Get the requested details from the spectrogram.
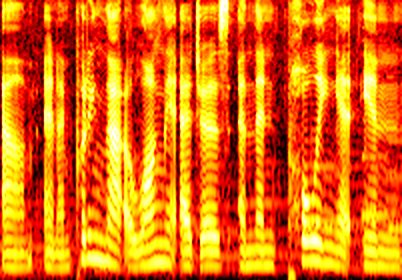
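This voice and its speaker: Music plays in the background as a woman with a very deep, low pitch speaks in a calm tone at a fairly slow pace, with ordinary pitch variation. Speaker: art teacher. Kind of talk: tutorial. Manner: halting.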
